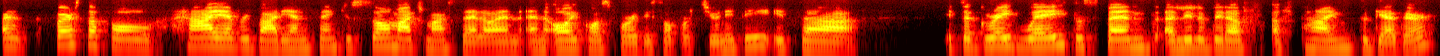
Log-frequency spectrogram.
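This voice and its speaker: A middle-aged woman from Romania, talking thoughtfully as an interview guest and often pausing on fillers. The recording is dry and somewhat dull, with little room sound. Her pitch sits in a middle range. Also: steady tone, no room sound. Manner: reflective, pauses with frequent fillers. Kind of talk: conversational interview.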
